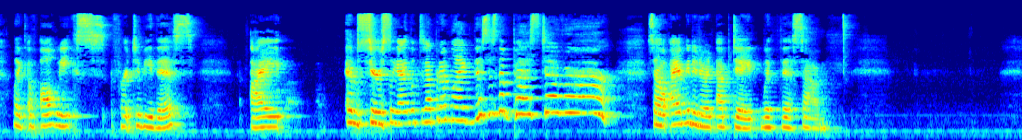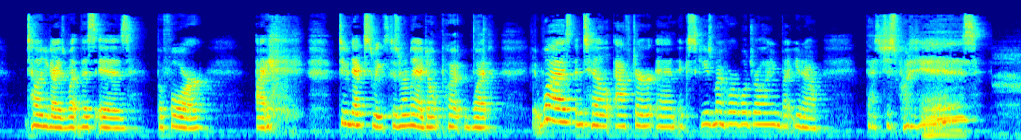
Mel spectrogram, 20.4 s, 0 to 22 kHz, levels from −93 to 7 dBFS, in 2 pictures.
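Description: A sudden gain jump runs from 3.92 s to 6.28 s, where the level drops abruptly by about 6 dB and then snaps back up just as abruptly at the end. The sound and its background noise fall and rise together, with no fade on either edge. This is likely a digital gain setting applied from one sample to the next without any ramp, consistent with a single-bit shift halving the amplitude.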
